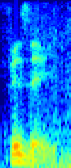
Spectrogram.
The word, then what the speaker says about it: Fuzi: And I had people in the chat telling me I was saying Fuzi wrong and that it was pronounced Fizzy.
